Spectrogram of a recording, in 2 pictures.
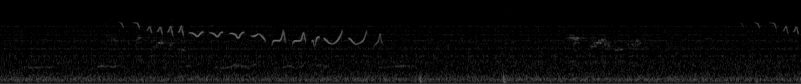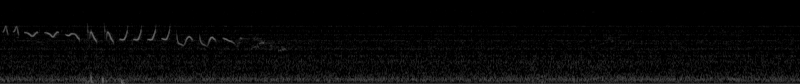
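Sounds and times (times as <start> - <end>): outdoor hiss: 0.0 - 16.0
songbird whistling: 1.0 - 4.1, 7.4 - 10.9.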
